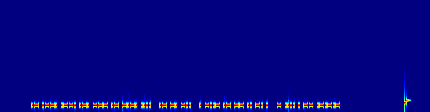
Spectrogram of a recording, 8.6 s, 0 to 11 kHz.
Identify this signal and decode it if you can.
Morse code, heard as a keyed tone, about 41 wpm, 700 Hz. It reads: APPROACH AND EXAMINE THEM.
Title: Sentences from Top 1600 Words 45wpm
